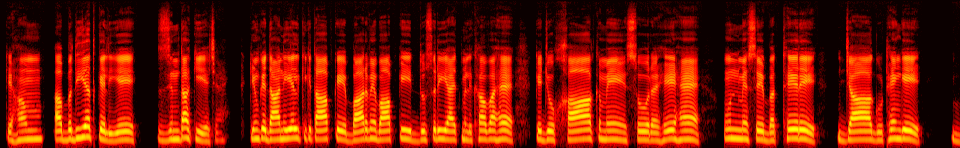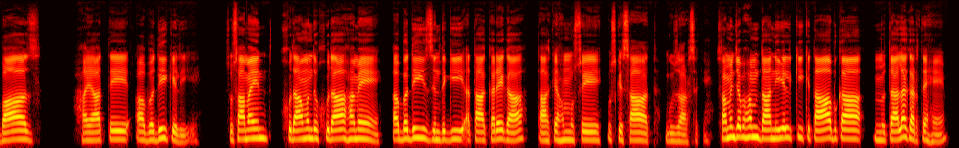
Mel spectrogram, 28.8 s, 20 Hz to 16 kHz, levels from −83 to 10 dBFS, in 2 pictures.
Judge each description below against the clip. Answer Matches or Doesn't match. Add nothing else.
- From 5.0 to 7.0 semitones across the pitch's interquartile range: Doesn't match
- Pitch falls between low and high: Matches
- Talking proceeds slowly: Doesn't match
